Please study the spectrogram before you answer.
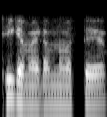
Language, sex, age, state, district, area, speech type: Hindi, male, 18-30, Uttar Pradesh, Ghazipur, rural, conversation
